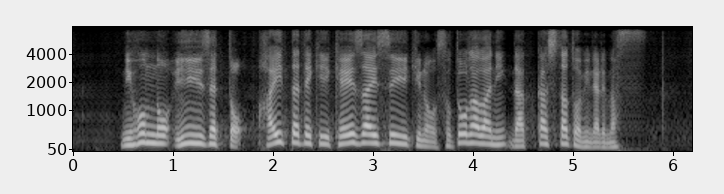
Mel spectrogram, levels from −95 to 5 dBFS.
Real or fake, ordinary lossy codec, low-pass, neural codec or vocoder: fake; none; 7.2 kHz; codec, 16 kHz in and 24 kHz out, 0.9 kbps, LongCat-Audio-Codec, four codebook decoder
